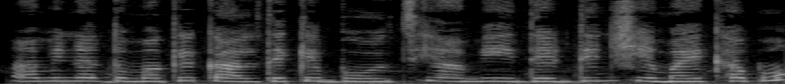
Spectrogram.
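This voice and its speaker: A woman plays a hungry little boy in a cartoon drama. The voice is high-pitched and childish, insistent and whining, yet tender-hearted. It is recorded very dry. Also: flat delivery, normal speed, no echo, close to an everyday voice. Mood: whiny, demanding.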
